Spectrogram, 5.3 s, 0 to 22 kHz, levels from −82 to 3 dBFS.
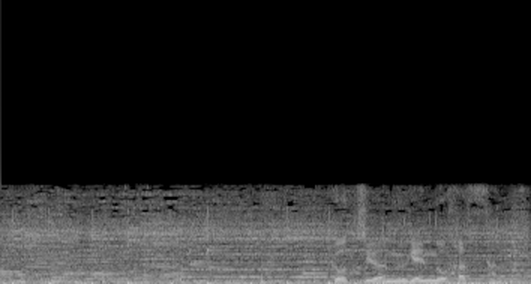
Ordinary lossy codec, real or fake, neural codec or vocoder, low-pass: none; real; none; none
